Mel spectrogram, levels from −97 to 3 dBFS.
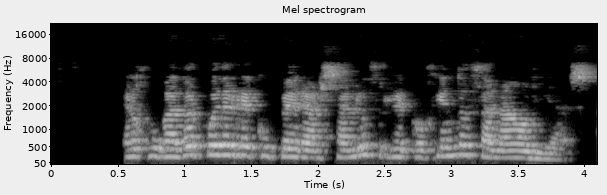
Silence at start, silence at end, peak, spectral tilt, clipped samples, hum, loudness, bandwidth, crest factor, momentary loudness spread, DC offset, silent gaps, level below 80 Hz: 0.55 s; 0 s; -12 dBFS; -4 dB/octave; under 0.1%; none; -26 LUFS; 7.2 kHz; 14 dB; 9 LU; under 0.1%; none; -74 dBFS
